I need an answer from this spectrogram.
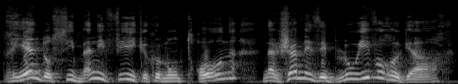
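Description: A woman's voice: fairly low pitch, sing-song, measured pace, a little mellow. A woman reading an audiobook, voicing a possessive underworld king who coaxes and boasts grandly. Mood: coaxing.

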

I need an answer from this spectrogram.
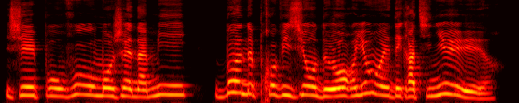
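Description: A spiteful, gloating dwarf of a man, as a woman reader puts him on, barking threats and cooing with false sweetness. The voice sits high and is delivered slowly, each word pushed out loud. It is an audiobook figure who is cruel and enjoys it. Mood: mock-sweet.

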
